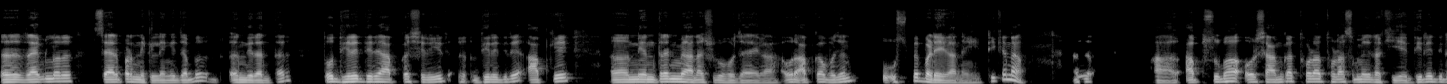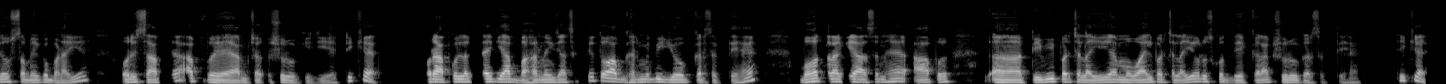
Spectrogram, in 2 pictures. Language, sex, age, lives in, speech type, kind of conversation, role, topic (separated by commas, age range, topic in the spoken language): Hindi, male, 35-39, India, conversation, advice, advisor, मैं प्रसंस्कृत खाद्य पदार्थों का सेवन कम करने के लिए क्या शुरू करूँ?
